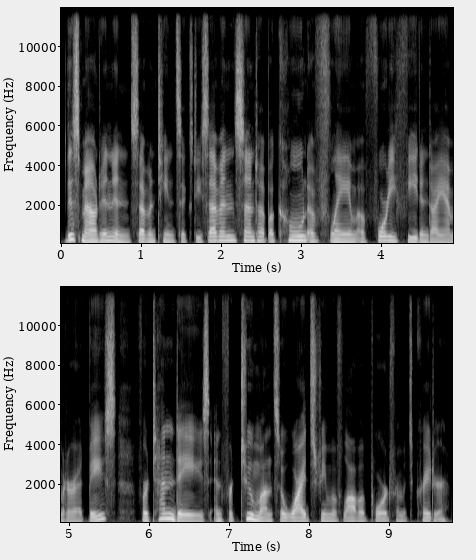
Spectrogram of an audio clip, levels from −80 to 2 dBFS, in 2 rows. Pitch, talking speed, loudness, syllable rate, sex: 180 Hz, 215 wpm, -18 LUFS, 5.0 syllables/s, female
